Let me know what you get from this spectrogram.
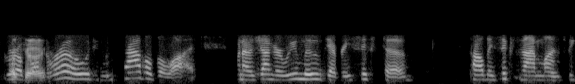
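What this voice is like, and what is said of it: Southern American accent. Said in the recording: “you've got the accent, too. You've got the southern accent”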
